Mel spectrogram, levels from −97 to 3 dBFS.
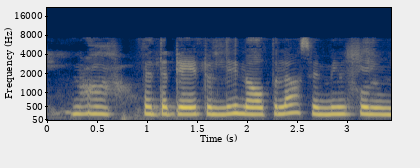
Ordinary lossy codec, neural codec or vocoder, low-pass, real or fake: none; codec, 16 kHz, 1 kbps, FunCodec, trained on LibriTTS, 50 frames a second; 7.2 kHz; fake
